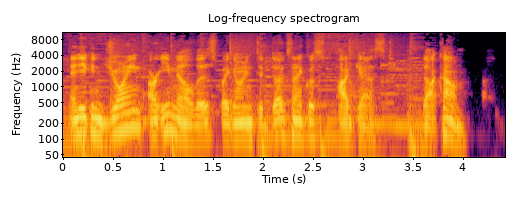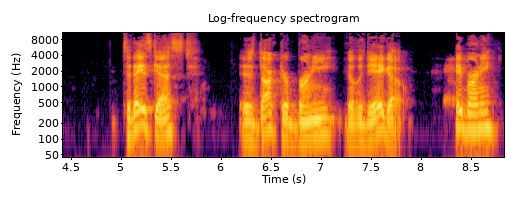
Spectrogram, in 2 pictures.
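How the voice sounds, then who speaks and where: A man's voice: on the low side, expressive, fairly bright tone, breathy edge, soft background music. Upbeat man hosting a podcast. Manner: upbeat, laughs easily, quick questions. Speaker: podcast host. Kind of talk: casual interview.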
